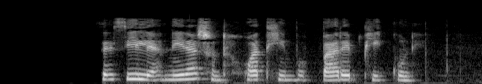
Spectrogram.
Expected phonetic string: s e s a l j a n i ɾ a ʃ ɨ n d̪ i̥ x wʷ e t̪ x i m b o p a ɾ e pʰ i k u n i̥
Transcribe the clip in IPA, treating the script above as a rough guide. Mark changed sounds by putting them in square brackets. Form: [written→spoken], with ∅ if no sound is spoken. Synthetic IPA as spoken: s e s [a→i] l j a n i ɾ a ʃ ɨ n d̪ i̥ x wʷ [e→a] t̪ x i m b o p a ɾ e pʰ i k u n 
